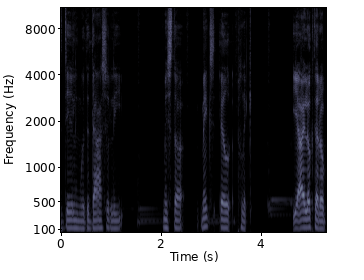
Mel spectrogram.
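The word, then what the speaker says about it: Mxyzptlk: tale Superman is dealing with the dazzly Mr mix ill Plick yeah I looked that up by the way that's how how you pronounce it and he's just messing with Superman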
